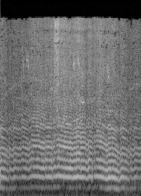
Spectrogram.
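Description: A continuous insect-like buzz in a song drones steadily for about two seconds, fairly loud, its pitch wavering slightly like a circling fly. No voices are heard.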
